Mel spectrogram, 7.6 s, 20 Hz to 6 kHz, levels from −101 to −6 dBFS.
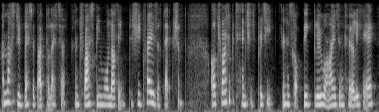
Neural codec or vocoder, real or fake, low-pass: codec, 44.1 kHz, 2.6 kbps, SNAC; fake; 5.4 kHz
